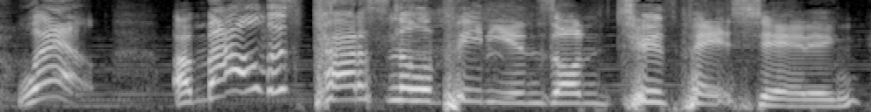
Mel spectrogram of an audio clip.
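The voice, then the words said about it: Put-on character accent, angry undertone. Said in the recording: “I'm going to try to stay in accent for this ... You'll notice there's an undercurrent of rage that is not usually in my character”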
